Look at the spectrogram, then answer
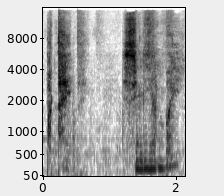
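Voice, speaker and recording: An actor playing a chummy, excitable best friend with a familiar, prodding manner, in a radio drama. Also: male voice, high-pitched, slow pace, soft background music, some chatter behind. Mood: startled.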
